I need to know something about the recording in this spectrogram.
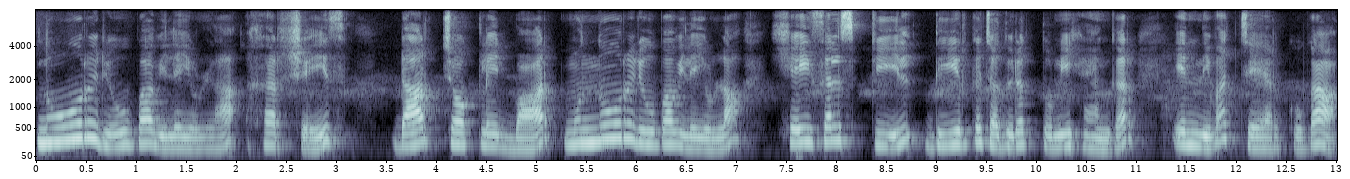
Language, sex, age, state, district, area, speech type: Malayalam, female, 30-45, Kerala, Kannur, urban, read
